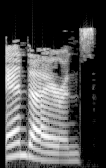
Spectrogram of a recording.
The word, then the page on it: andirons: British English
